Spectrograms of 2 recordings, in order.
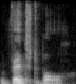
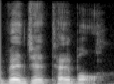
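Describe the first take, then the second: First: The word is squeezed into three syllables. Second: The word has four separate syllables. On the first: The speaker calls it right. "squish it together there and we say vegetable" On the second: The speaker calls it wrong. "We don't say vegetable"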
